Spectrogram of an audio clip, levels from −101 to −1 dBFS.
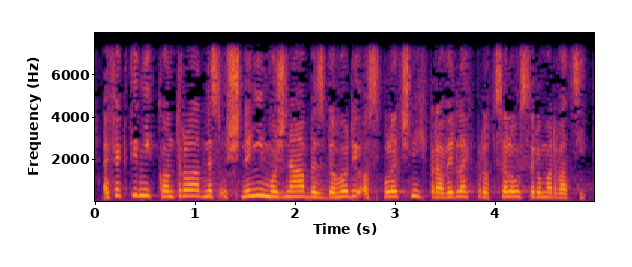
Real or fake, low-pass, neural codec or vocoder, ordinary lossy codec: real; 7.2 kHz; none; none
